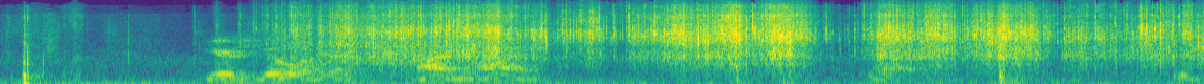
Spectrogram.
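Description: Plastic wrapping rustles and crinkles under a hand.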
